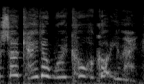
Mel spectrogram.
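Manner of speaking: very high, soft British reassurance; very British bloke. Retold or imitated. Random bloke reassuring an upset stranger, high put-on British comfort. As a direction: imitate a British bloke soothing someone, voice pitched right up. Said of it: "he literally sounded that British as well".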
